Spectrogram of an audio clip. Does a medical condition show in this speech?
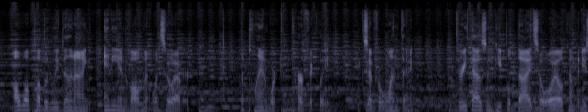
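No.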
